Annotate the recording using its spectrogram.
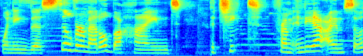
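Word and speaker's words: Phichit: the silver medal behind Pachit from India. I am so sorry I was saying his name wrong. I was adding an L and that's where I was getting confused.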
